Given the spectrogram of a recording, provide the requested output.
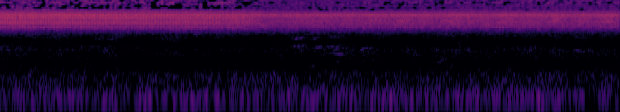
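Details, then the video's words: Cicadas buzzing in Yongsan Family Park's bamboo forest on a summer day, an unbroken high electric drone, slightly softening midway, with a few faint thin chirps around the middle and distant low rumble. "용산가족공원 대나무숲 매미소리"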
